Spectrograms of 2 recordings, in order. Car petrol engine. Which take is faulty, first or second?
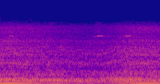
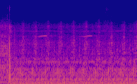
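second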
